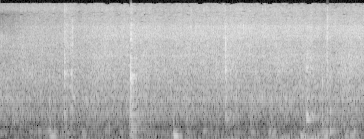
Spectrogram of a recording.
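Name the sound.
onions frying in a pan for fish curry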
